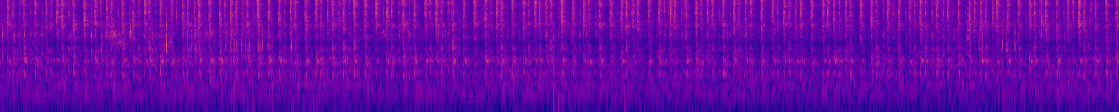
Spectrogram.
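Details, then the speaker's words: Circulation pump, third one replaced: fast uneven metallic clatter over a steady hum as the combined impeller-rotor has worn loose and wobbles on its worn shaft after a few years, eventually causing total loss of pumping. "Es beginnt an zu scheppern und kleppern und führt sogar zum Totalausfall der Pumpleistung."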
